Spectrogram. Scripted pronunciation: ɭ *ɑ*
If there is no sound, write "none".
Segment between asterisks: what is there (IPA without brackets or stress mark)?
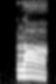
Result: ɑ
